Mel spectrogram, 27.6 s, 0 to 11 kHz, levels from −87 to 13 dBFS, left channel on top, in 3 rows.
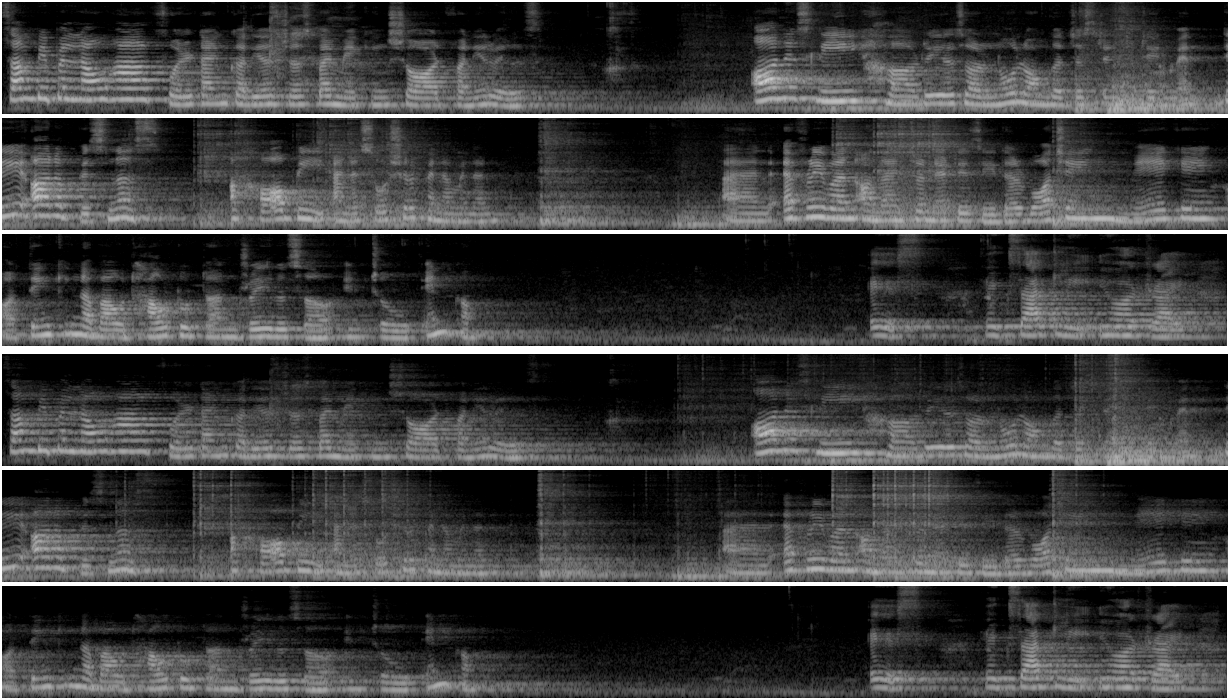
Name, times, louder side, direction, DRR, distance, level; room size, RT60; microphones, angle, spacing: voice 1, 0.1-4.0 4.6-4.7 5.6-10.3 10.9-12.9 14.6-22.0, left 4 dB, 70° left, 13 dB, 0.9 m, -26 dB
sound 1, 2.8-17.5 17.9-18.1, equal, 55° right, 5.5 m, -37 dB
voice 2, 25.8-27.5, equal, 5° right, 4 dB, 1.9 m, -29 dB
23.0 x 19.0 x 9.0 m, 2.6 s
head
